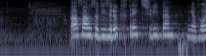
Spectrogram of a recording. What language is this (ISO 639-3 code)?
gsw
